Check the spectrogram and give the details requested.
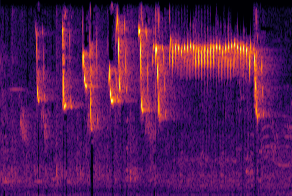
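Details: A Saffron finch sings a few sharp, high chipping phrases, then a fast even trill of about a second, ending on one more bright note.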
